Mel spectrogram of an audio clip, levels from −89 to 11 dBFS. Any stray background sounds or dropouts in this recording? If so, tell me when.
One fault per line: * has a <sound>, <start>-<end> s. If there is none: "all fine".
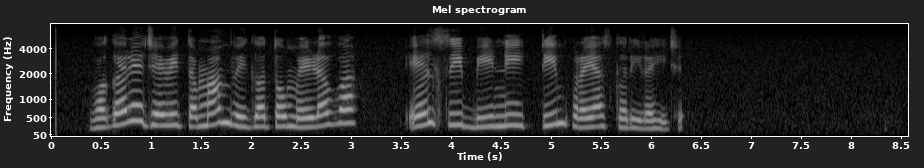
all fine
